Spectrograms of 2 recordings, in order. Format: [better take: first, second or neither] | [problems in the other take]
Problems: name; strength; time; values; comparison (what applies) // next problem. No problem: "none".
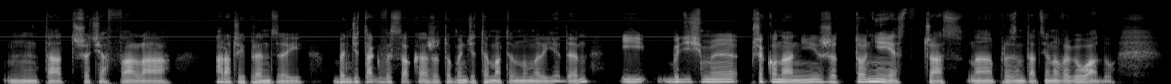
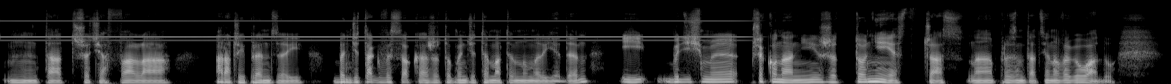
first | high-pitched whine; loud; until 7.5 s; 3.5 kHz, 8 dB below the speech; faint in the first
